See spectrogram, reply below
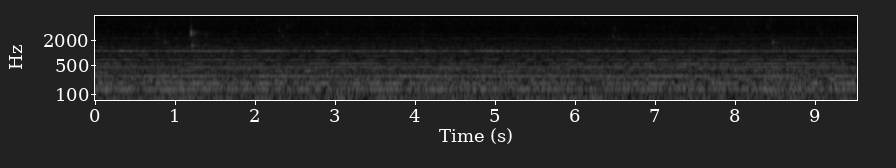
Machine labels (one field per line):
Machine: pump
